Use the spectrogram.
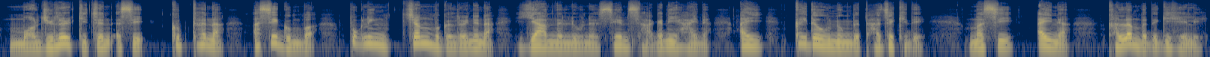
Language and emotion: Manipuri, surprised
